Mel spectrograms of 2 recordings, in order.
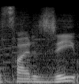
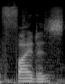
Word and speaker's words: FighterZ: Next up, we have Dragon Ball FighterZ, or Dragon Ball Fighters, depending on how you like to pronounce it.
